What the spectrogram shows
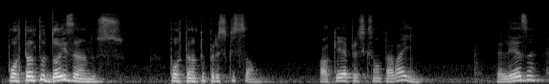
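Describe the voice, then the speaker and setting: A man's voice: on the high side, expressive, moderate pace, warm tone, husky. A Brazilian man teaching an exam-prep law lesson, walking through the answer step by step and checking in with the listener often. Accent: Brazilian Portuguese. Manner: explains step by step, often asking "né?", "ok?", "tá?". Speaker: law instructor. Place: online course studio.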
